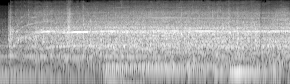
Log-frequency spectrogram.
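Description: An electric mixer whirs steadily as sugar and egg are whisked together, a continuous motor whine with shifting tone throughout and no voices.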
